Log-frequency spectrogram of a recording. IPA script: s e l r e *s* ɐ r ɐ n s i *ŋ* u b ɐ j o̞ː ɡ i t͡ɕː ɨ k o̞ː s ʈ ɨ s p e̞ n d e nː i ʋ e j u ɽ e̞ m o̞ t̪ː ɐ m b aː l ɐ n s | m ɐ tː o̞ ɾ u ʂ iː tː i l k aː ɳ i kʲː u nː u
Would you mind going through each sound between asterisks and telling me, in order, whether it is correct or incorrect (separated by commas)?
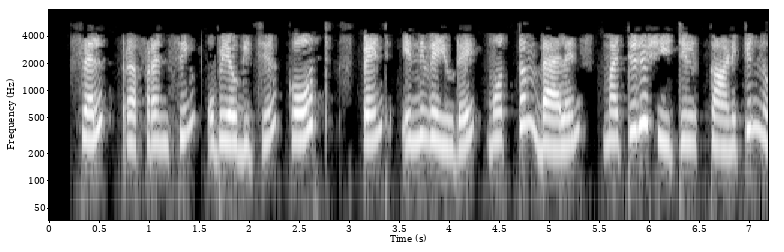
incorrect, correct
